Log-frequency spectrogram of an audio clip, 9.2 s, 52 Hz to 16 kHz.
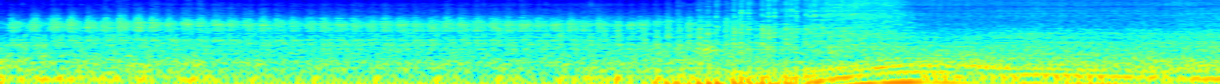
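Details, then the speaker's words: Massey Ferguson 165 diesel tractor that wouldn't start, after fuel filters, sediment bowl cleaning and bleeding fuel to injectors from the CAV injection pump: cranks, catches and settles into a steady even diesel beat with no misses; runs like a charm. "here there runs like a charm"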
